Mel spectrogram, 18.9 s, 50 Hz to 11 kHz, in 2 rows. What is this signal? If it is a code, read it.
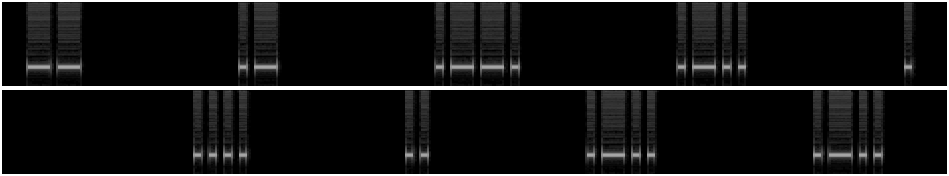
Morse code, heard as a keyed tone, about 16 wpm, spaced as for 5 wpm, 800 Hz. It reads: MAPLEHILL
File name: CW Code Groups @5WPM / fromSM's / Cities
